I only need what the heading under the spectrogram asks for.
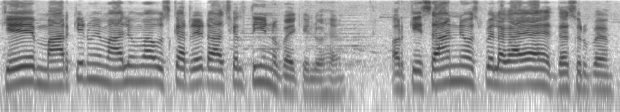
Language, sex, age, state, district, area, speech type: Urdu, male, 30-45, Uttar Pradesh, Lucknow, rural, spontaneous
